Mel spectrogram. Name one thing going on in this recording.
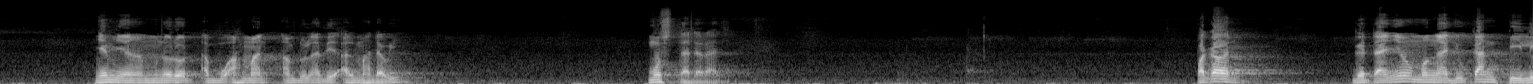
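A middle-aged man speaks with animation into a close microphone, pausing between phrases.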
